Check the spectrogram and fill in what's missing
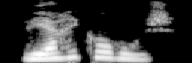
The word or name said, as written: haricots rouges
